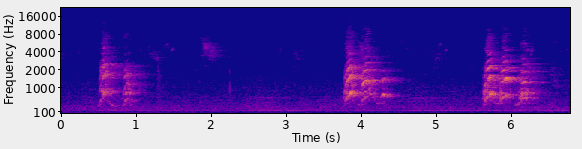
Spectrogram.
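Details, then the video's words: A neighbour's dog put outside and yapping, recorded by iPhone in April 2012 near midday: three bursts of sharp, harsh barks, each a quick double or triple, spaced about two to three seconds apart over a steady low hum. "Dog Yapping"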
